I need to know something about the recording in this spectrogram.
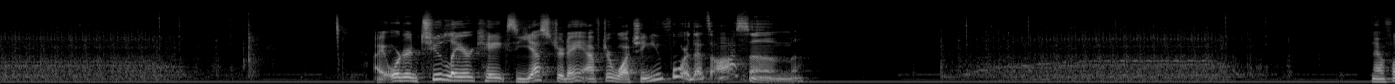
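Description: A sewing machine whirs steadily.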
